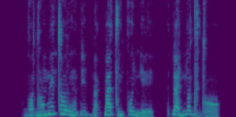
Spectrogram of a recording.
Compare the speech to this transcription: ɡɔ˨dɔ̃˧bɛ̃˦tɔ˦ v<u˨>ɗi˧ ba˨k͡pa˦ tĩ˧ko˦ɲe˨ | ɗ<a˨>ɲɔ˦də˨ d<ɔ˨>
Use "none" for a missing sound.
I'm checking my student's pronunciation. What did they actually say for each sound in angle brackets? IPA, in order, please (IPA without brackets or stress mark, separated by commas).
ũ˨, a˦˨, ɔ˨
